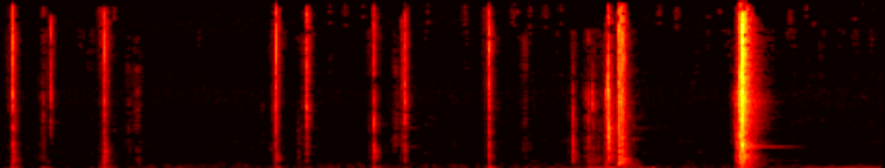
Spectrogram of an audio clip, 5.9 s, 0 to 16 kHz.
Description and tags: office door keypad
One of those keypad lock security systems attached to an office door. (code 3621Z)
